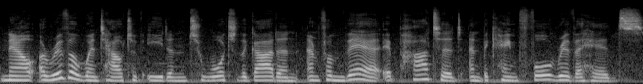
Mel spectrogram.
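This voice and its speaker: With ordinary pitch variation, a woman holds a medium pitch and keeps a moderate pace. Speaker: Bible reader. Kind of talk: serene Bible reading with relaxing background music. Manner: calm, soothing.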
